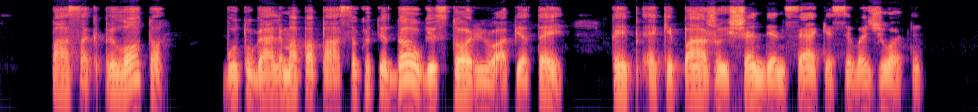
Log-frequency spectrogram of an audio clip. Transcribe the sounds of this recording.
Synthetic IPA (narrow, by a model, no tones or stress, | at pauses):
pɑːsɐkpʲɪlˠot̪oː | buːt̪uːɡɑːlʲɪmɐpɐpɑ̰ːsɐkoːt̪ʲɪd̪ɐʊkɪst̪oːɾʲɪjuːɐ̰pʲiɛt̪ɐɪ | kɐɪpɛkʲɪpɑːʒʊɪʃʲɛnʲd̪ʲiɛnsʲæːkʲɛsʲɪʋɐʒʲuɔt̪ʲɪ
